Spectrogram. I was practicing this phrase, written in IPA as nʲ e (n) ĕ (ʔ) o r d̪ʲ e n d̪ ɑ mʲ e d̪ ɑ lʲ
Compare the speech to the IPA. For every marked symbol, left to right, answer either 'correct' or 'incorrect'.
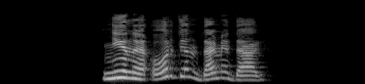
correct, correct

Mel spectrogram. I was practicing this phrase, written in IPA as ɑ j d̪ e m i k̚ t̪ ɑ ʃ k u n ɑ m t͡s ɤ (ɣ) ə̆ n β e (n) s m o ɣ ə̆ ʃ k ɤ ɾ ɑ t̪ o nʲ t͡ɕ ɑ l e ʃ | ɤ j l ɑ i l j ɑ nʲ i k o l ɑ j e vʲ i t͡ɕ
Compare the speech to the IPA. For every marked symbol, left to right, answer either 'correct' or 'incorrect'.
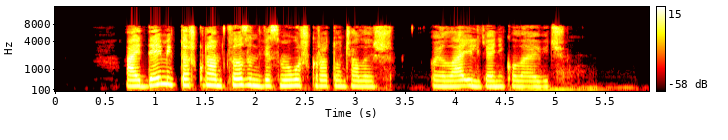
incorrect, incorrect

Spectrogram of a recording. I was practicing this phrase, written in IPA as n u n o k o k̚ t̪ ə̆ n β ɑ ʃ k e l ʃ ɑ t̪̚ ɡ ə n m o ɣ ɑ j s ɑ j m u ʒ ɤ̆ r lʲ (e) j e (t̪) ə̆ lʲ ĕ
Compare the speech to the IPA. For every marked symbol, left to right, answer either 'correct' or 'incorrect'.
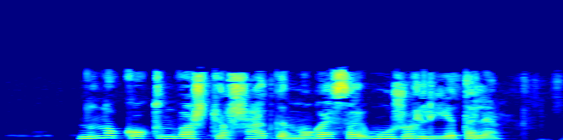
incorrect, correct

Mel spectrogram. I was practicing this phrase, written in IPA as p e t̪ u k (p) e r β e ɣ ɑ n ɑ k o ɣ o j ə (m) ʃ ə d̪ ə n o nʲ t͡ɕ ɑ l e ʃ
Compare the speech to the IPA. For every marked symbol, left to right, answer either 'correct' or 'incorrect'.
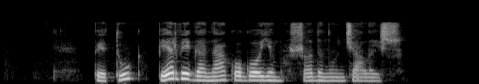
correct, correct

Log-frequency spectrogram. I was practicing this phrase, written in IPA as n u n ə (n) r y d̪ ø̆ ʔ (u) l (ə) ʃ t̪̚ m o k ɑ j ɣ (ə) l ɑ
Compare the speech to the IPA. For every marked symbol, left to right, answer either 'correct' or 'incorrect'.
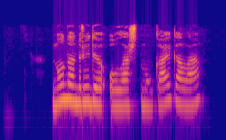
correct, incorrect, incorrect, incorrect

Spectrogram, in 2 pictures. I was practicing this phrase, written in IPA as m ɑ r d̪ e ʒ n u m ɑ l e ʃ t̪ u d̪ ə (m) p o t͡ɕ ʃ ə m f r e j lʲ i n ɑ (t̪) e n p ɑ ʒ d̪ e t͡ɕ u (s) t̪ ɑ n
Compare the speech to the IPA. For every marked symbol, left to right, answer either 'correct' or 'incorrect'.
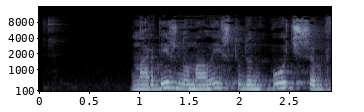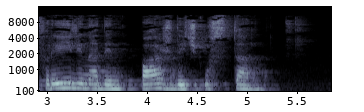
incorrect, incorrect, correct

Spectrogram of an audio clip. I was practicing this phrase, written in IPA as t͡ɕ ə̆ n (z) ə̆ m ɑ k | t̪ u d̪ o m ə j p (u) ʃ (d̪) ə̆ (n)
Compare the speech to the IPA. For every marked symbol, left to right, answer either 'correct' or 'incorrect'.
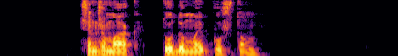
incorrect, correct, incorrect, incorrect

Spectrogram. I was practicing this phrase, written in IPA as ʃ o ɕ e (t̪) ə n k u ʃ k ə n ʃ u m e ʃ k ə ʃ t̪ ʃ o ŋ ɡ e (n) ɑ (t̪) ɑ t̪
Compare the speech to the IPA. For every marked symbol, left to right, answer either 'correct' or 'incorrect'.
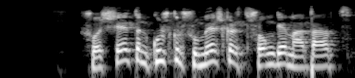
correct, incorrect, correct

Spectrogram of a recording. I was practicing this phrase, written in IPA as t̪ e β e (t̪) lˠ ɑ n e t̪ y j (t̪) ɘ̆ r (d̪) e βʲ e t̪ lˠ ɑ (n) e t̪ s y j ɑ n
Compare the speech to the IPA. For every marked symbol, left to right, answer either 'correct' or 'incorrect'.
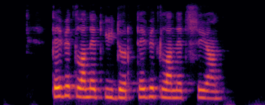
correct, incorrect, incorrect, correct

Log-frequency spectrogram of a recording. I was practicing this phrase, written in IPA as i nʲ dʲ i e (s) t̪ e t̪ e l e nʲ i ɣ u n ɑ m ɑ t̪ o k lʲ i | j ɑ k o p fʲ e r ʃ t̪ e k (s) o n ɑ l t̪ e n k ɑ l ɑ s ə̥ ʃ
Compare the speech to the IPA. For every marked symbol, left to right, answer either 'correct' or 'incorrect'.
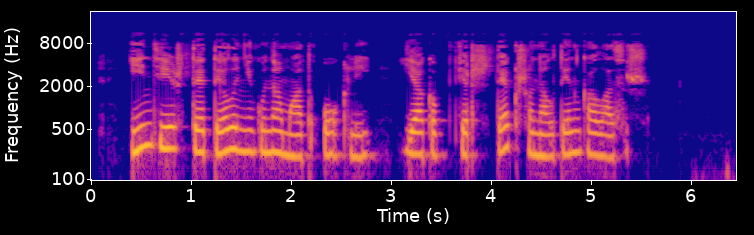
incorrect, incorrect

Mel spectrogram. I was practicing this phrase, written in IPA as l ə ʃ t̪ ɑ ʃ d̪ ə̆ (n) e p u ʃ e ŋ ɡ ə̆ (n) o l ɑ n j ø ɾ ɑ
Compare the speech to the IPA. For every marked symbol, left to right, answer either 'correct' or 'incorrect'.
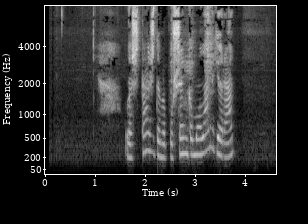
incorrect, incorrect

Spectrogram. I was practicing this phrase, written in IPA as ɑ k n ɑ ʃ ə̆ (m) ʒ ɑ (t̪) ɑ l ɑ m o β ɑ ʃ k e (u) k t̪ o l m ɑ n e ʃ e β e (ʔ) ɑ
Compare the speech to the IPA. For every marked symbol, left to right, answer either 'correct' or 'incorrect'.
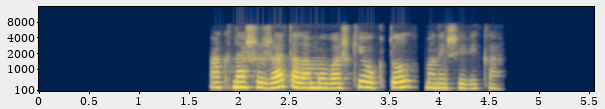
incorrect, correct, incorrect, incorrect

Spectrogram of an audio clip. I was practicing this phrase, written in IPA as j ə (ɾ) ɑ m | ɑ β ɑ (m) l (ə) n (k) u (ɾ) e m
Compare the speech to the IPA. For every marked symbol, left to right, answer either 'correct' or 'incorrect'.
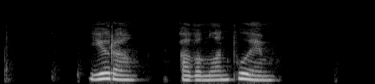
correct, correct, incorrect, incorrect, incorrect

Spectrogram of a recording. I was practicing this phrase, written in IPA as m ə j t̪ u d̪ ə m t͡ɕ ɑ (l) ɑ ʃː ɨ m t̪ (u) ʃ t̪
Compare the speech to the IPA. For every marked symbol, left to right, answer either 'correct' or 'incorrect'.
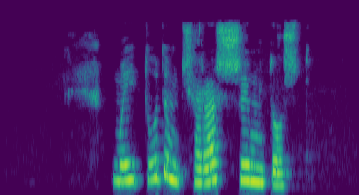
incorrect, incorrect

